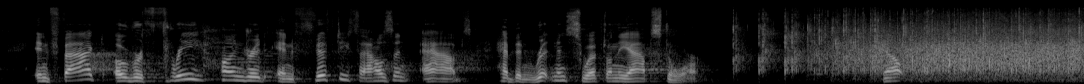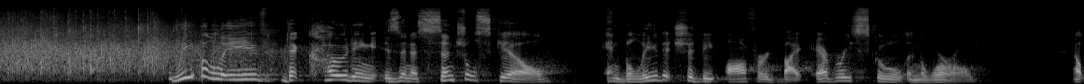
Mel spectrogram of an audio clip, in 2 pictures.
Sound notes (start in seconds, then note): 13.7 applause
